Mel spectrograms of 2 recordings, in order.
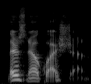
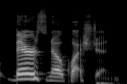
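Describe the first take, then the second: First: Soft, falling afterthought; quieter repeat. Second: Said in the usual way. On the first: Acted. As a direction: drop the volume, as a muttered aside.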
